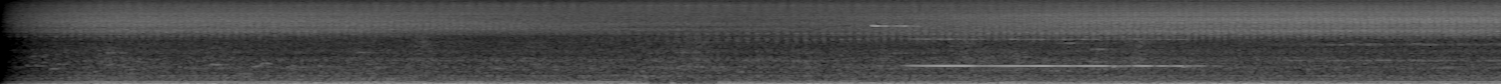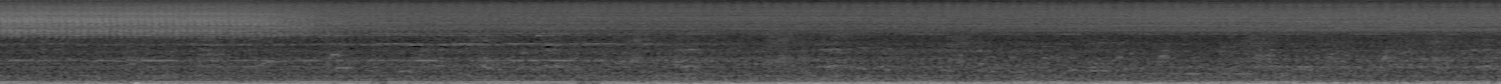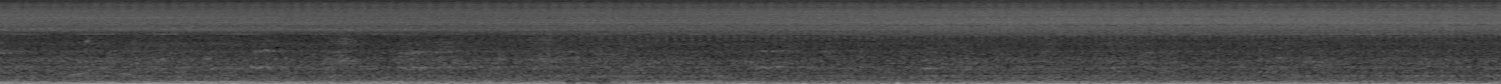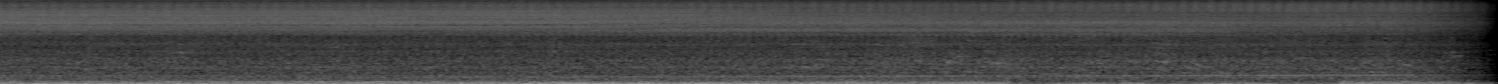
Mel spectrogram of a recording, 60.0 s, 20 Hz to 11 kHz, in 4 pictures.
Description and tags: Ambience, Jacksonville Zoo, A
A minute of audio taken from within Jacksonville Zoo in northern Florida. You can hear several insects, distant visitors, the whistle of the train that circles the park, and distant hums of machinery including several cooling fans. A little bit of EQ to remove wind interference. If you're in the local area, do give this zoo a visit!
An example of how you might credit is by putting this in the description/credits:
The sound was recorded using a "H1 Zoom recorder" on 22nd August 2017.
